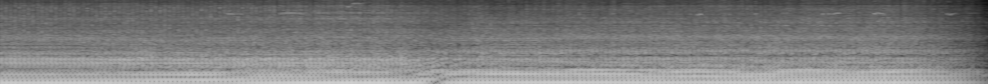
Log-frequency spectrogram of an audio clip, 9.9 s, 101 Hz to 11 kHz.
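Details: 1976 Roper ride-on mower with a 2000-year single-cylinder engine, barn find, old and makes a few noises after issues sorted; hard chugging, regular thumping about 220 a minute, runs rough and noisy, cause unclear.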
